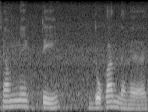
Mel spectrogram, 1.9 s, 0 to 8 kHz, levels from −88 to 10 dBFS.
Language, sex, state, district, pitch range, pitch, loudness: Bengali, male, West Bengal, Jhargram, 125-150 Hz, 130 Hz, -21 LUFS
